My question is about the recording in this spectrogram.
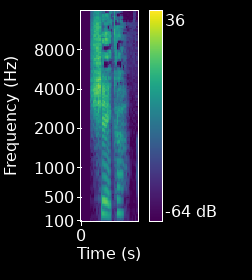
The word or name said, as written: shaker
